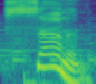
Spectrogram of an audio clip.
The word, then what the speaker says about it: salmon: Sometimes English is pronounced differently than it's written. The correct pronunciation is salmon. The L, okay. – L is silent.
